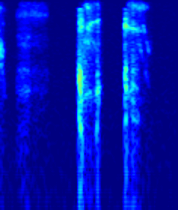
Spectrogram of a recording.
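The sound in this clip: A person coughs and clears their throat during a sermon. A faint catch is followed by three distinct, sharp coughs, each separated by a brief silence.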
